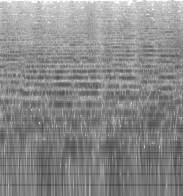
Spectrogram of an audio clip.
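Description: Orchestra playing a passage of film score, brass and strings holding sustained chords.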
